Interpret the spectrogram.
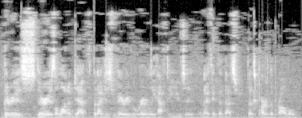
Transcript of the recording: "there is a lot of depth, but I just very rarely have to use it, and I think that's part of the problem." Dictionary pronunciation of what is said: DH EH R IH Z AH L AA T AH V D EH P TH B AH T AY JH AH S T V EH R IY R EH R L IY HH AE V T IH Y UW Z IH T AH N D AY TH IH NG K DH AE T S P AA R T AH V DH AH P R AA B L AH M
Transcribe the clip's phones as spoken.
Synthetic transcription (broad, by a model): DH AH R IH Z AH L AA T AH V D EH P TH B AH T AY JH AH S T V EH R IY R EH R L IY HH AE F T IH Y UW Z IH T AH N AY TH IH NG K DH AE T S P AA R T AH V DH AH P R AA B L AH M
